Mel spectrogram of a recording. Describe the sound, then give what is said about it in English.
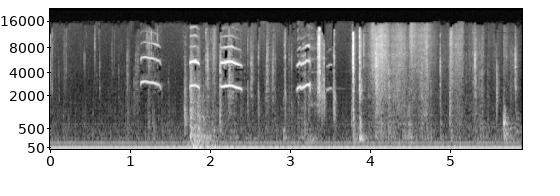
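A mouse squeaks in several short, high-pitched chirps, then scratchy pattering follows as it scurries about while a girl sits on the floor of a dark, dingy room playing with it. A steady low hum runs underneath throughout. “In her dark and dingy room, Sarah sits on the floor playing with the mouse.”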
